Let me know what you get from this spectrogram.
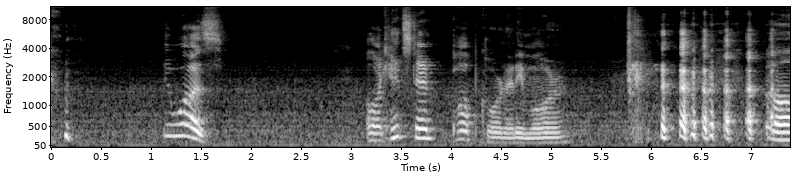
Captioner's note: laughter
